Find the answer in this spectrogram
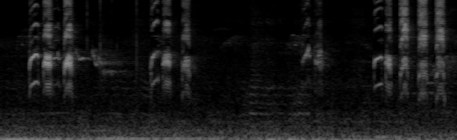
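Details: Sooty-headed bulbul song: short bursts of bright, bubbly, chirping notes in quick clusters with brief pauses between them, over a steady low rumbling hum of background noise.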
